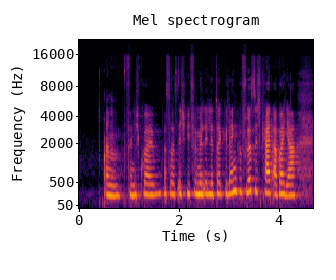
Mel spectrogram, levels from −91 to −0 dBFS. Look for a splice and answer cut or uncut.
cut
